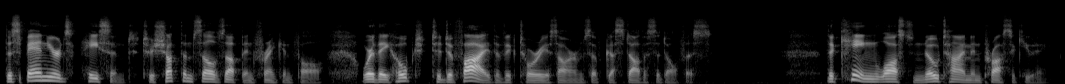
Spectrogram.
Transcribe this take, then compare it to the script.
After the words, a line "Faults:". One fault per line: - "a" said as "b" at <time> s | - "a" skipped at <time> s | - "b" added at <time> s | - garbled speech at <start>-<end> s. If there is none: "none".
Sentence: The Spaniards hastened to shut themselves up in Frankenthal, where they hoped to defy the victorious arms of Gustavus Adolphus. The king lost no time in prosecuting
The Spaniards hastened to shut themselves up in Frankenthal, where they hoped to defy the victorious arms of Gustavus Adolphus. The king lost no time in prosecuting
Faults:
none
